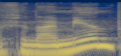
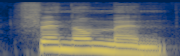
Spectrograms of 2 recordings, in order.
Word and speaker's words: феномен: А вот из историко-этимологического словаря Черных я узнала, что феномен – произношение устаревшее, то есть так говорили раньше. Все дело в том, что в русский язык в XIX веке слово пришло из французского «феномен», а там ударение всегда на последнем слоге.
